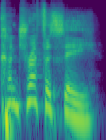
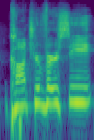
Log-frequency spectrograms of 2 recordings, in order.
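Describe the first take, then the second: First: Said in an Australian accent. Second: Said in an American accent.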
